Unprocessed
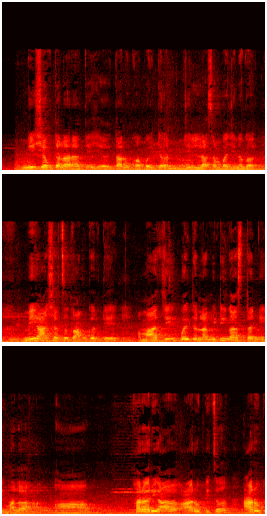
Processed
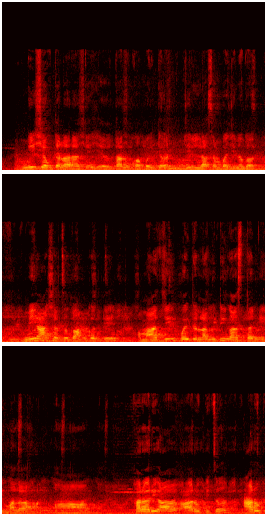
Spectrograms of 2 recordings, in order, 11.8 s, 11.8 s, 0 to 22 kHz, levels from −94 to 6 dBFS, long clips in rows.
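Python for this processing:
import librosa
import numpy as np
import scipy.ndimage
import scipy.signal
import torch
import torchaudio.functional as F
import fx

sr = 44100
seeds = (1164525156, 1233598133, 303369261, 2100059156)

p1 = fx.bessel_lowpass(x, sr, hz=8600.0, order=2, at=(4.08, 5.98))
p2 = p1 + fx.echo_wet_highpass(p1, sr, ms=648, feedback_pct=59, hz=3100.0, wet_db=-11, dry=0)
p3 = fx.bell_lfo(p2, sr, hz=3.0, low_hz=970.0, high_hz=2000.0, db=7)
y = F.gain(torch.from_numpy(p3), -6.5).numpy()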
